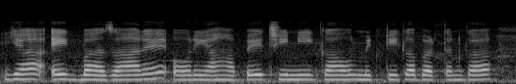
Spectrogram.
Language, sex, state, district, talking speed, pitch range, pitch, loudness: Hindi, female, Jharkhand, Jamtara, 160 wpm, 210-225 Hz, 220 Hz, -25 LUFS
